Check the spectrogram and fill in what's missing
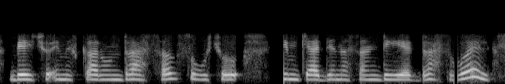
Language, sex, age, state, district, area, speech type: Kashmiri, female, 30-45, Jammu and Kashmir, Bandipora, rural, conversation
